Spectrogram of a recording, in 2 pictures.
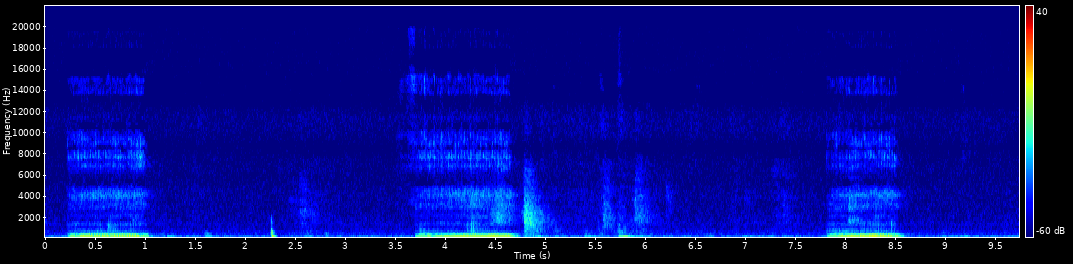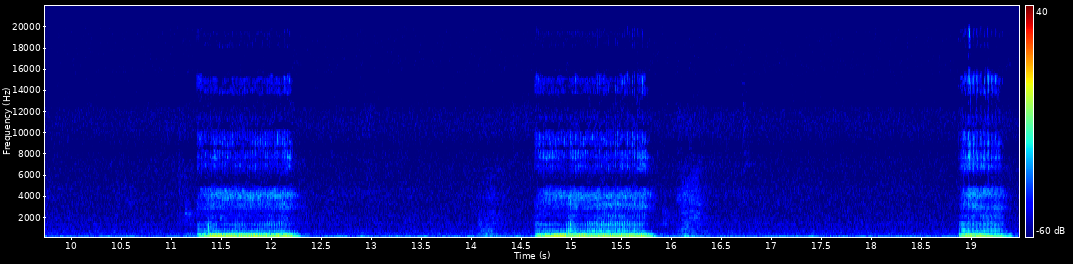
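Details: Sleeping bulldog: regular rumbling snores with each breath in, about 16 a minute, in a quiet room; snoring.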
